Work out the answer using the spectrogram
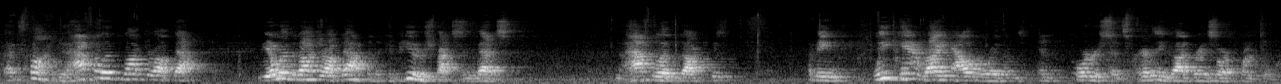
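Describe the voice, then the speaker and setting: Before a big audience in a large hall, a doctor presents with a somewhat high, slightly mellow voice, stressing points by repeating words in an emphatic yet conversational style. The sound is distant and echoey.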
